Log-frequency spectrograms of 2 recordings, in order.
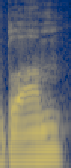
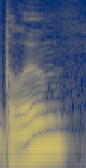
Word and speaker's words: Blum: Is his last name pronounced Bloom? No, it's Blum.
